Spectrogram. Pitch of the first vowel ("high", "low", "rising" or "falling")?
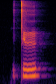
rising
